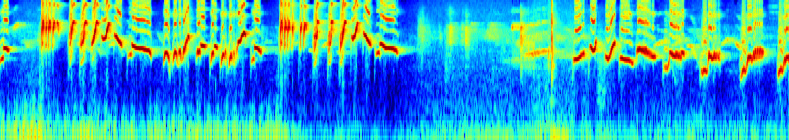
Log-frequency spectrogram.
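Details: White-rumped shama singing a fighting song for competition: fast descending whistled runs and metallic chattering bursts, a short pause, then further looping whistles.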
